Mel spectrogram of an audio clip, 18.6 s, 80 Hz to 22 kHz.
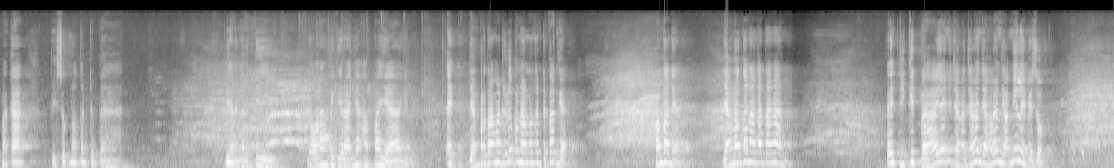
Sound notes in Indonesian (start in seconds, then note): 4.0 tepuk tangan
